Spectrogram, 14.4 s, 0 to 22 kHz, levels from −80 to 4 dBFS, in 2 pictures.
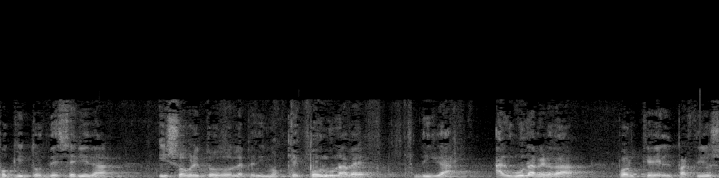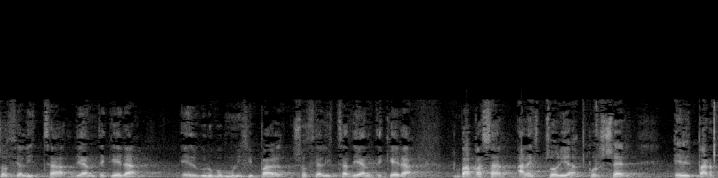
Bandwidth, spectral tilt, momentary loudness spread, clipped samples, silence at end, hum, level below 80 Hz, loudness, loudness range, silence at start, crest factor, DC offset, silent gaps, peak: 10 kHz; -5.5 dB/octave; 12 LU; under 0.1%; 0 s; none; -56 dBFS; -17 LUFS; 3 LU; 0 s; 16 dB; under 0.1%; none; 0 dBFS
